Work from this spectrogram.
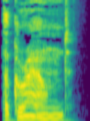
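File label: "aground", British English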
